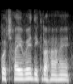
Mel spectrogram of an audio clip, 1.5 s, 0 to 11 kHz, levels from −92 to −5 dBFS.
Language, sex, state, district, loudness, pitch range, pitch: Hindi, male, Karnataka, Bangalore, -15 LUFS, 135-150 Hz, 145 Hz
